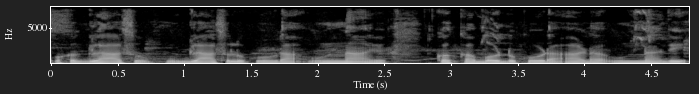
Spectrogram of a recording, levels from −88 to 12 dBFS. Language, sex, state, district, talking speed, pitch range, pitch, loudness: Telugu, male, Telangana, Mahabubabad, 125 wpm, 135-145 Hz, 140 Hz, -16 LUFS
